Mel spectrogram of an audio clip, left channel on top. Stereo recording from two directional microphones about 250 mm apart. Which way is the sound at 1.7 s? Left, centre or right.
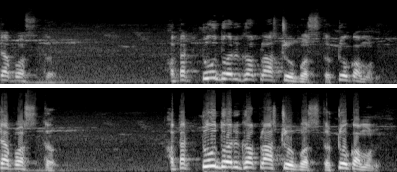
Right.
